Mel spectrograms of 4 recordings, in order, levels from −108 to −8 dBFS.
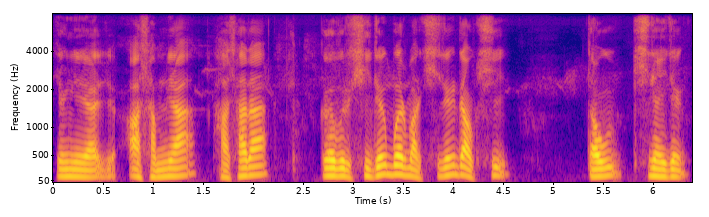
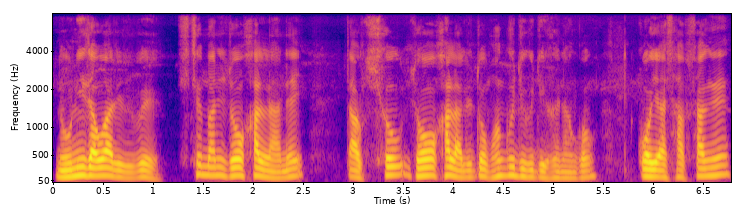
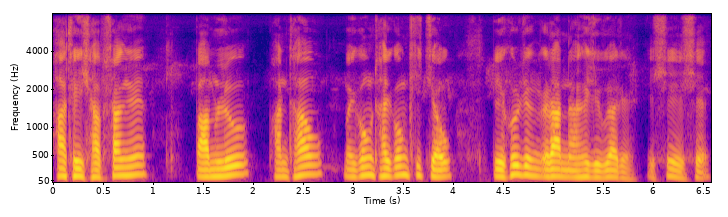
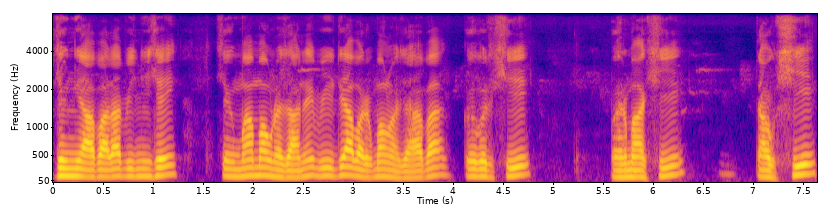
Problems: none marked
